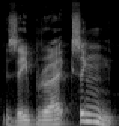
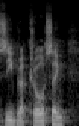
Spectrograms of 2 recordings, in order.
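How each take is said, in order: First: The name sounds like zebra-xing, run together. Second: The name sounds like the words zebra crossing.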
